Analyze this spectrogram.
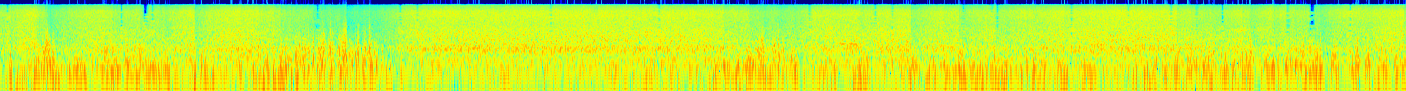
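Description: FlowRider surf simulator: a sheet of pumped water rushing steadily up its padded ramp, loud and continuous, with wind buffeting the microphone.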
